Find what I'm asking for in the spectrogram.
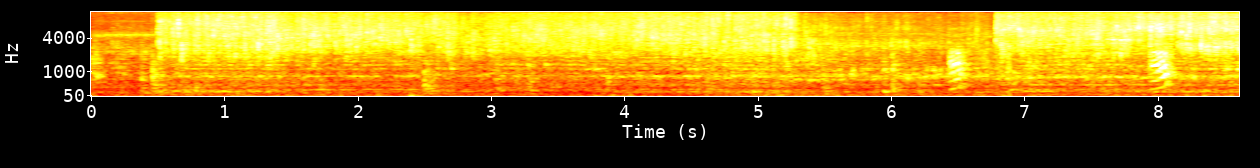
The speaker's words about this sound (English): Mommy's going to turn on the water. Water on.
